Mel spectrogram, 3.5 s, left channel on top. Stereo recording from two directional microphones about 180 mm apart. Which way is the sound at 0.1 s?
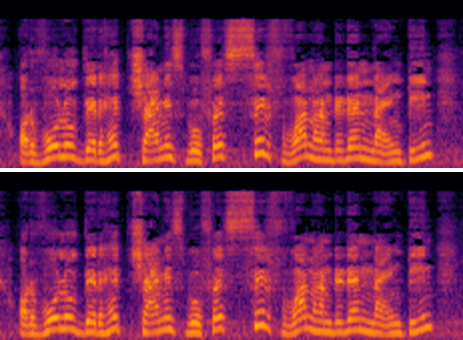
Centre (ahead or behind).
